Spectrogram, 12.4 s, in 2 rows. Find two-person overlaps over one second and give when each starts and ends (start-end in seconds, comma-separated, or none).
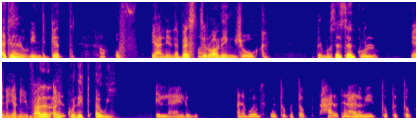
none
